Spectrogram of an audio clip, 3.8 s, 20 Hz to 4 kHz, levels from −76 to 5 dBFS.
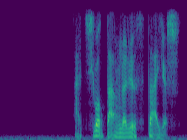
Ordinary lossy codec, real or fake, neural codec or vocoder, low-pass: none; fake; autoencoder, 22.05 kHz, a latent of 192 numbers a frame, VITS, trained on many speakers; 3.6 kHz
